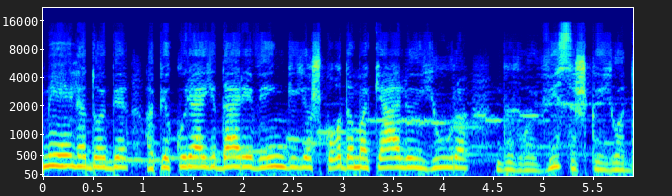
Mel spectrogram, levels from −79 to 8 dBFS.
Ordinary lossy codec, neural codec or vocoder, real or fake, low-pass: Opus, 16 kbps; vocoder, 48 kHz, 128 mel bands, Vocos; fake; 14.4 kHz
